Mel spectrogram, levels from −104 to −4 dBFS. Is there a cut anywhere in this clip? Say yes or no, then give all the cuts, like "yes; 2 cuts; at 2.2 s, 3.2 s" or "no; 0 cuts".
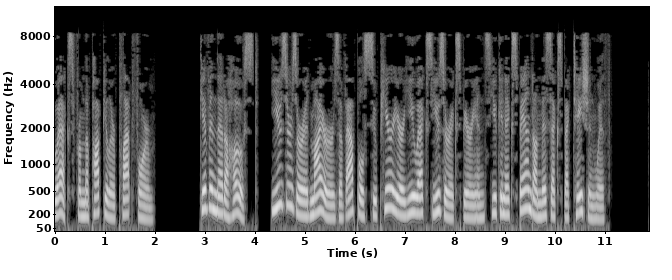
no; 0 cuts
